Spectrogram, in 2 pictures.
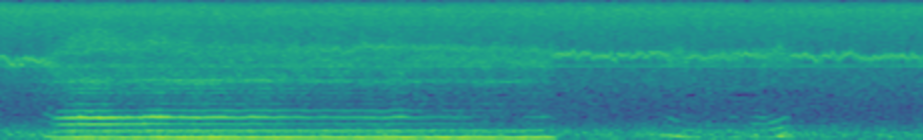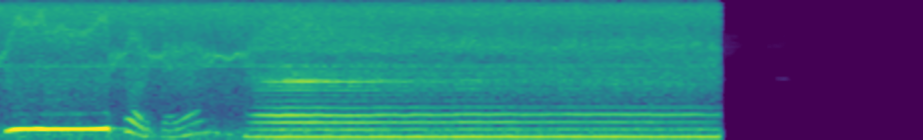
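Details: Breathy voice in a previously intubated patient with suspected post-COVID myopathy; congested vocal folds, complete closure but reduced contact attributed to thyroarytenoid muscle weakness.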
